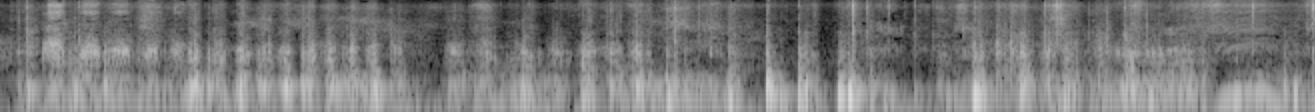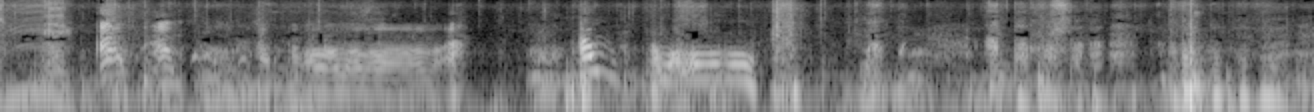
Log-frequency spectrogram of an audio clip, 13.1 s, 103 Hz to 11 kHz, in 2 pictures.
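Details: German Pinscher puppies of a 2022 UK litter (Litter D) make a busy mix of soft grunts and short yelps. Rapid, high, wavering squeals build near the end, with human voices in the background.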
